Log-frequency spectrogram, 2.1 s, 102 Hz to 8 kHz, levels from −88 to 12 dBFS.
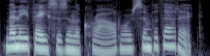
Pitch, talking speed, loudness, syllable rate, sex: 185 Hz, 200 wpm, -20 LUFS, 6.5 syllables/s, female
